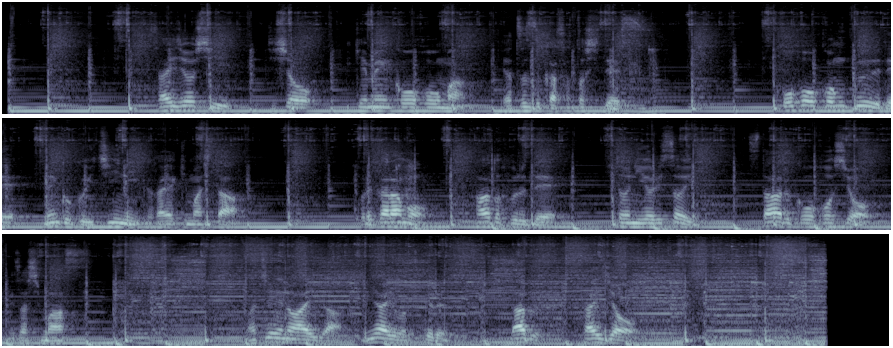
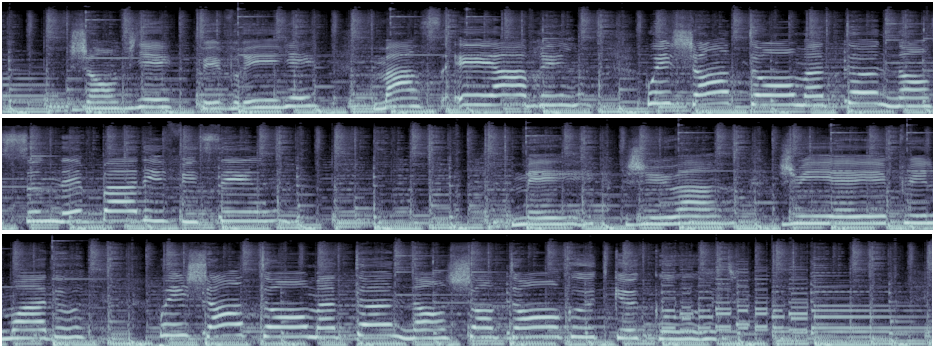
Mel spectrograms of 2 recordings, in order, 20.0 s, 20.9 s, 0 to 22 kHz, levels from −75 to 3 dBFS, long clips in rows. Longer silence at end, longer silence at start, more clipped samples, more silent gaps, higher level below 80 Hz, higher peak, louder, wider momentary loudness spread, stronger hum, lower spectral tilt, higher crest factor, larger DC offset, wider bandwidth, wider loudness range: first, 0.45 s vs 0 s; about the same, 0.05 s vs 0 s; neither; neither; second, -38 dBFS vs -24 dBFS; about the same, -4 dBFS vs -2 dBFS; second, -23 LUFS vs -13 LUFS; about the same, 8 LU vs 6 LU; neither; about the same, -5.5 dB/octave vs -4.5 dB/octave; first, 18 dB vs 12 dB; neither; about the same, over 20 kHz vs 19 kHz; about the same, 2 LU vs 3 LU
